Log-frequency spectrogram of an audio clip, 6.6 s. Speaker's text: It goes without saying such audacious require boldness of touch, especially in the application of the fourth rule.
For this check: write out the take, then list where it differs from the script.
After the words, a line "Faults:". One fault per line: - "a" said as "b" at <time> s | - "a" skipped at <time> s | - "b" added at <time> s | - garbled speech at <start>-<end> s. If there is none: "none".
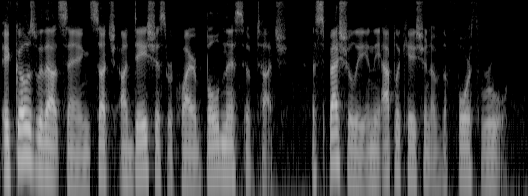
It goes without saying such audacious require boldness of touch, especially in the application of the fourth rule.
Faults:
none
